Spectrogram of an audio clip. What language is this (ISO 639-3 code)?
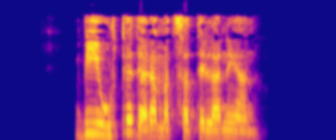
eus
